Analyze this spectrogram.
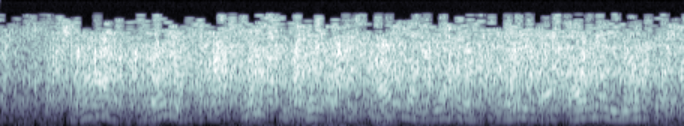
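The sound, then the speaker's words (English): Audience applause welcoming a speaker to the podium, a thick, sustained wash of clapping at a steady level from start to finish, with a voice heard through it. “Thank you. Well, thank you for that warm word of welcome and applause.”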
